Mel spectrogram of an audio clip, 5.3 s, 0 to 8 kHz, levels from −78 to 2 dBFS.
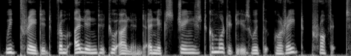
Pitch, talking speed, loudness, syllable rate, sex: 175 Hz, 135 wpm, -18 LUFS, 4.4 syllables/s, female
